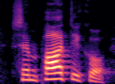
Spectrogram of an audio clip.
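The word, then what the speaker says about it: simpático: really cool right here same thing simpatico look it's the third vow back according to the rules no third vow back should ever have an accent mark Or should be stressed but this is stressed and so it breaks the rule it gets the accent mark for breaking the rule and at the same time the accent mark is telling us to stress that vow when when we pronounce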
